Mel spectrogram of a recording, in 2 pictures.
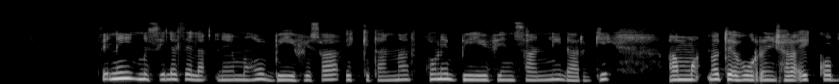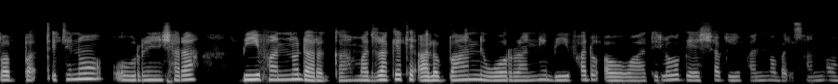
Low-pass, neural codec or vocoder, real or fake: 7.2 kHz; codec, 24 kHz, 3.1 kbps, DualCodec; fake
